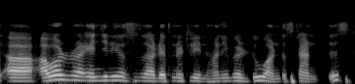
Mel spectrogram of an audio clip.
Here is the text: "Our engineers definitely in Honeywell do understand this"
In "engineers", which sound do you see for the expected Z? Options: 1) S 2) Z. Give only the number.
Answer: 1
